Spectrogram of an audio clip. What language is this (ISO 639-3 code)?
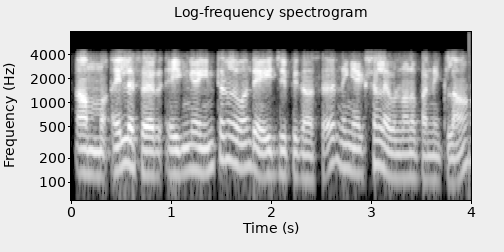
tam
